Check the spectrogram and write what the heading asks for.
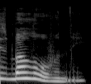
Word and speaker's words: избалованный: Избалованный или избалованный? Балуешь или балуешь? Нет-нет, я не заставлю вас путаться в ударениях. Запоминаем правильный ответ. Избаловать, балует, избалованный. Чтобы привыкнуть к правильному ударению, нужно стараться чаще употреблять сложное слово, всякий раз сверяя себя с нормативным произношением.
